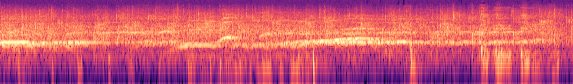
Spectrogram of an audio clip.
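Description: An audience applauds steadily as a guest comes up to be interviewed, the dense clapping sustained and fairly loud throughout, with some murmuring voices mixed into the crowd noise.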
